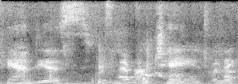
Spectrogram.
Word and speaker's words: Candias: it's pronounced Candias.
